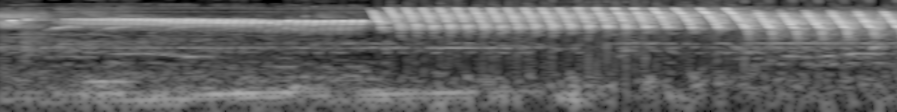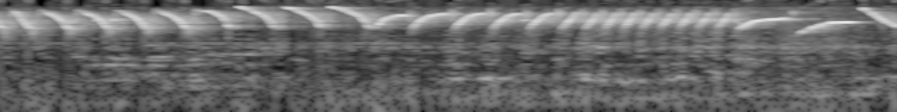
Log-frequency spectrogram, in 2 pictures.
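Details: Canary song meant to stimulate breeding: a long steady whistled tone, then a fast rolling trill of rapid repeated notes that slows into looping swept notes.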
